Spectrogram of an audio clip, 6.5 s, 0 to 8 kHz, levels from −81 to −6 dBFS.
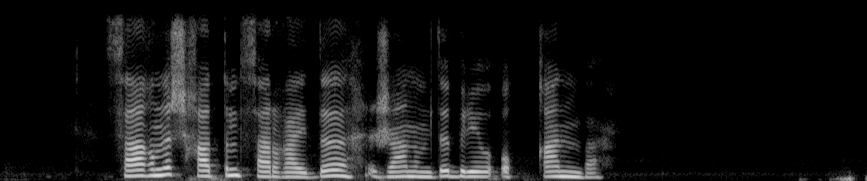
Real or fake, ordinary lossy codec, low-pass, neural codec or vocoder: fake; none; 7.2 kHz; autoencoder, 48 kHz, 32 numbers a frame, DAC-VAE, trained on Japanese speech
